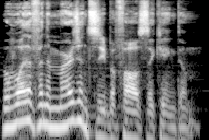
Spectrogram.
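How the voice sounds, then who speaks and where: Creaky, imperious fantasy nobleman. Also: a little high, huge pitch swings, fairly quick, warm tone, faint music behind, full character voice. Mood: questioning, displeased. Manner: condescending, formal, questioning. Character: imperious, peculiar lavish nobleman, a royal chancellor. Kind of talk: fantasy audio drama acting.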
